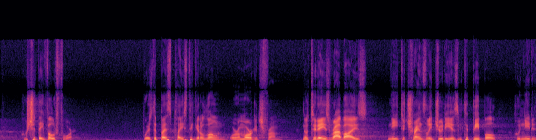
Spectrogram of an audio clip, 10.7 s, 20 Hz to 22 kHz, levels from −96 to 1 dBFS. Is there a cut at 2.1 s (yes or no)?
no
